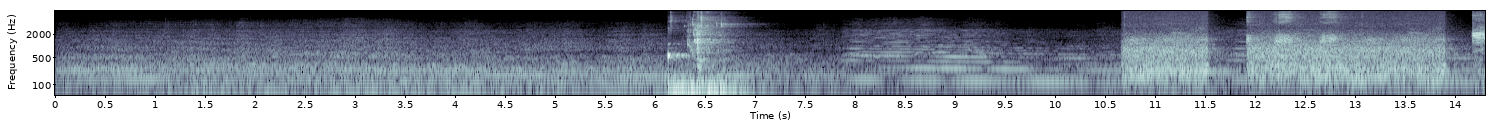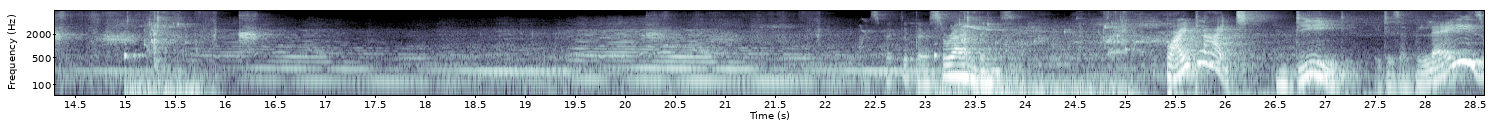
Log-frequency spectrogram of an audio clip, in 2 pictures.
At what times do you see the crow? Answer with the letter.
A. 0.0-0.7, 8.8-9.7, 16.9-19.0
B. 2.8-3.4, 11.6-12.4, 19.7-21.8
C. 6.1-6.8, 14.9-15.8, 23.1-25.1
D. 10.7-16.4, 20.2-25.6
D.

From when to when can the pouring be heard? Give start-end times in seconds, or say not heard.
6.1-6.8, 14.9-15.8, 23.1-25.1.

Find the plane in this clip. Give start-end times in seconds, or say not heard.
0.0-28.2.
